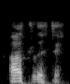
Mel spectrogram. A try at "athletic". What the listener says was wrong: Close. We want to emphasize let. So athletic. Athletic.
